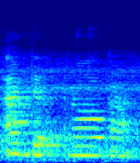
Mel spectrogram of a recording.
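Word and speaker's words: أدراك: Wa ma adraka dan bacanya dengan memantul adraka ma yaumuddin.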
